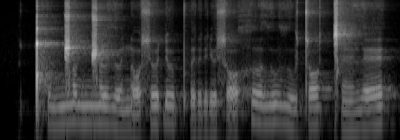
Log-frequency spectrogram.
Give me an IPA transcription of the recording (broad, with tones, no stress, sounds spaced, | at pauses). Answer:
ǃʰ ʊ˧ ŋ͡ǁ ɤ˥˧ ŋ͡ǁ ɵ˧ ð ɵ˩˧ n ɔ̰˩ s ɵ˥˧ ɗ ɵ˧ pʼ ə˩ r ʏ˩ s ɔ̰˧˥ x ɤ˥˧ ð u˥˧ ð u˩ t ɔ˧˥ ǀ ɛ̃˩˧ ð ɛ˧˥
